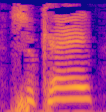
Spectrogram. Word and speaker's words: psuche: The word is psuche. Looks like this in the Greek. P-S-U-C-H long E. Psuche.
